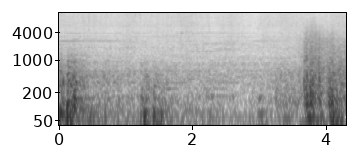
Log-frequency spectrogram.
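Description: Thunder rumbling low, easing off in the middle, then a loud crash of thunder just before the end.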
